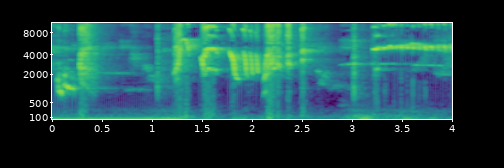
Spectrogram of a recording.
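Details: White-rumped shama song meant to prompt other shamas to sing: dense bursts of high sharp chips, rapid rattling notes and thin trills in quick succession, brief pauses between phrases, low hum in the background.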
